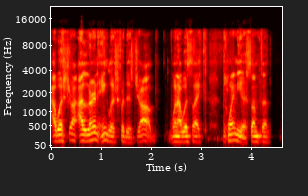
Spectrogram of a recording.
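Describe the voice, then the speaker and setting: Medium-pitched male voice at a fairly quick pace with a Haitian accent, ordinary pitch variation, quiet background. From Quebec, Montreal area, Haitian family. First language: French and Haitian Creole. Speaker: film critic. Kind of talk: podcast interview. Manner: halting, many repeated words; casual.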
